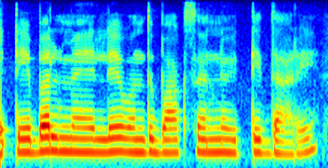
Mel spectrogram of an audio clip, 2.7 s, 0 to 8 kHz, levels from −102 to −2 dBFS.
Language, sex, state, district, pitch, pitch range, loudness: Kannada, female, Karnataka, Koppal, 195 Hz, 190-200 Hz, -19 LUFS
